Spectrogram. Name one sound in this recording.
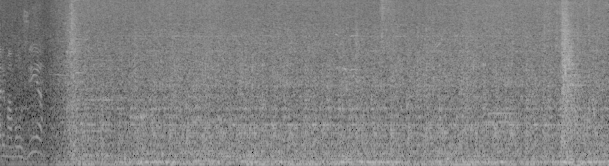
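A train rumbles past close by.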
